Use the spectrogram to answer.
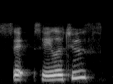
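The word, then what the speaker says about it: Tsleil-Waututh: Does anybody know how to pronounce that? Sailor-tooth? Oh, Sailor-tooth. Okay. All right. Cool. That's way better than.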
